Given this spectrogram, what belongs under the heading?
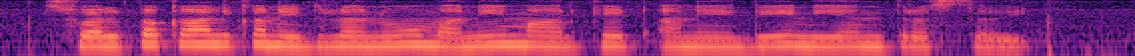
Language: Telugu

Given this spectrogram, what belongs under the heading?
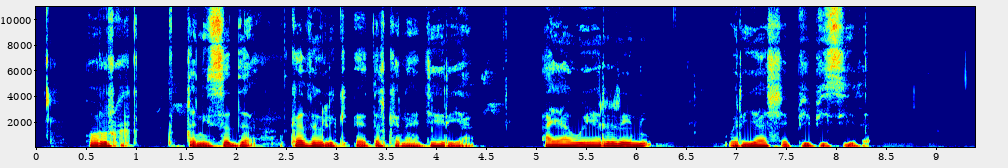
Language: Somali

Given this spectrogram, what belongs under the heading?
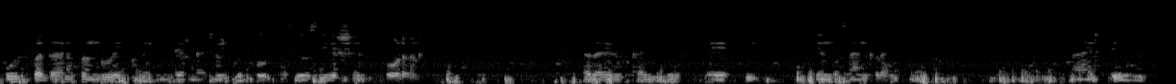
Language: Malayalam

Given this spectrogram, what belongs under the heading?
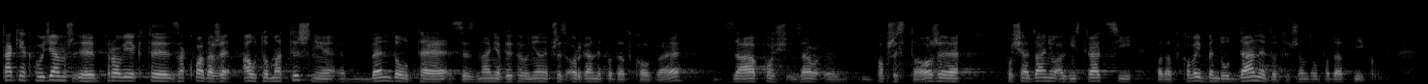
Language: Polish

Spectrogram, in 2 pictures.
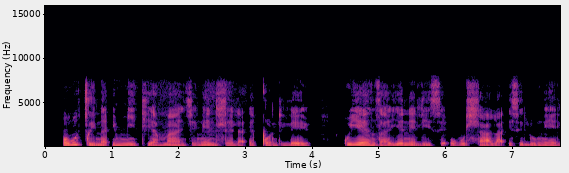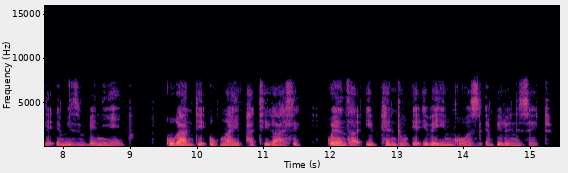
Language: North Ndebele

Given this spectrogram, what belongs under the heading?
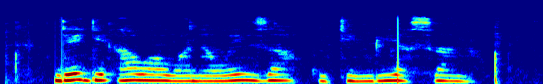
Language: Swahili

